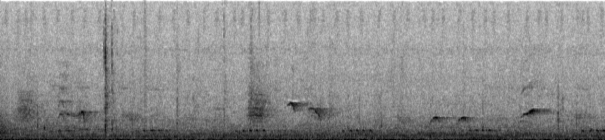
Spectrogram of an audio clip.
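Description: Wild birds calling faintly: a short low note repeated about once a second, with a few higher, brief calls between, over a steady low background rumble.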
